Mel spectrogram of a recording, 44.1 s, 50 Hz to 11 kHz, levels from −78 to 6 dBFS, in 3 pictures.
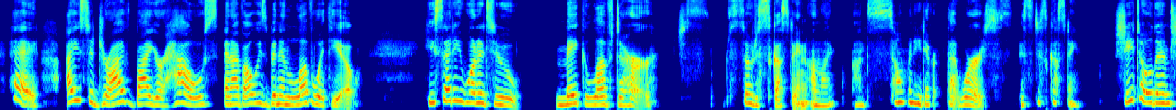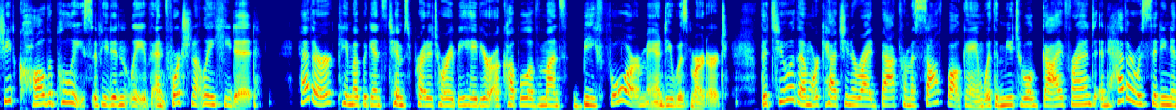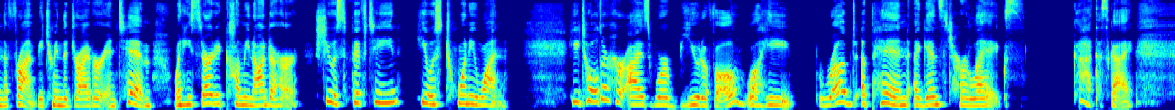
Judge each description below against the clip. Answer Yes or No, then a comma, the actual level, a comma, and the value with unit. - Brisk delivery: No, average, 175 wpm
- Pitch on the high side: Yes, high, 235 Hz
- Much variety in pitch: No, average, 4.6 semitones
